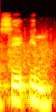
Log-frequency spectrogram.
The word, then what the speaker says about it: cin: Ini sering dibacanya cin ya.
